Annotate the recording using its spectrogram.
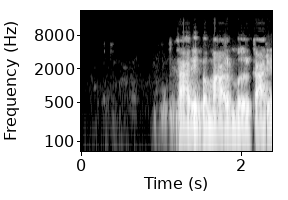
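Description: About a second of dead silence, then a man's voice speaking Khmer.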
